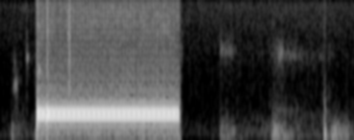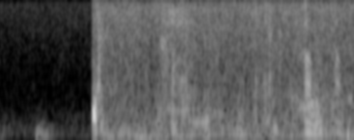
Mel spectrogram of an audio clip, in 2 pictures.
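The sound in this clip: A steady telephone tone sounds during a call transfer, lasting about two seconds, then cuts to near silence broken by a few faint clicks before quiet voices begin.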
